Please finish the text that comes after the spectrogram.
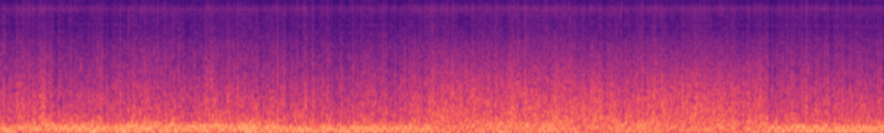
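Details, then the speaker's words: Honda Astrea Grand, hot engine ridden under load after combustion chamber repair and leaking-valve compression fix: smooth even drone beneath heavy wind rush, no rough or tapping noise from the head; normal running. "Nah untuk suara mesin tetap adem anteng ya untuk suara mesin tetap adem dan anteng tidak ada suara kasar lagi di bagian headnya"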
